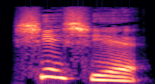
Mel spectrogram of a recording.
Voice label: thank you mandarin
